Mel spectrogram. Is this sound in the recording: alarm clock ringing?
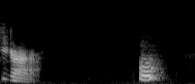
no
